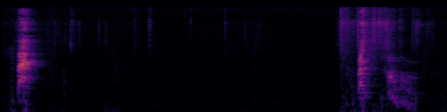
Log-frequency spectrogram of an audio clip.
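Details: A Yorkshire Terrier indoors, puzzled by a kitten in a basket, gives one sharp bark, then after a long quiet stretch a rougher growly bark with a falling tail.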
